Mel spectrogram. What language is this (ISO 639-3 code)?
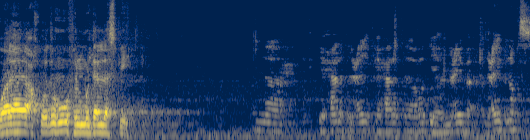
ara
